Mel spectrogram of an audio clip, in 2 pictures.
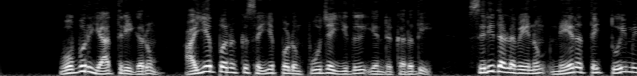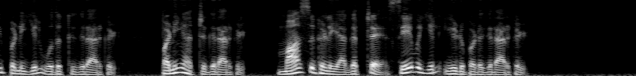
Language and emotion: Tamil, neutral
